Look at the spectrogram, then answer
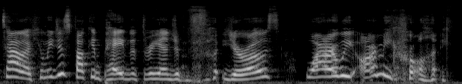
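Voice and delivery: whiny, laughing plea to Tyler; laughing complaint. Retold or imitated. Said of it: "I'm like".

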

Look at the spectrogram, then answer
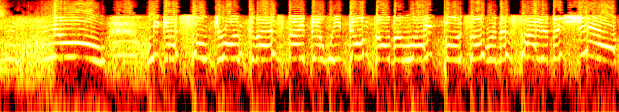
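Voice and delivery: desperate wail; panicked cry. Acted. Panicked confession in flood.

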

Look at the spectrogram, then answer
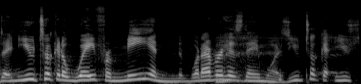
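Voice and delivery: ordinary talk

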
